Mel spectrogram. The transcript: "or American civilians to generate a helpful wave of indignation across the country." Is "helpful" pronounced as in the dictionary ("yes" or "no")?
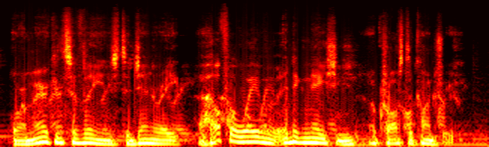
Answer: no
